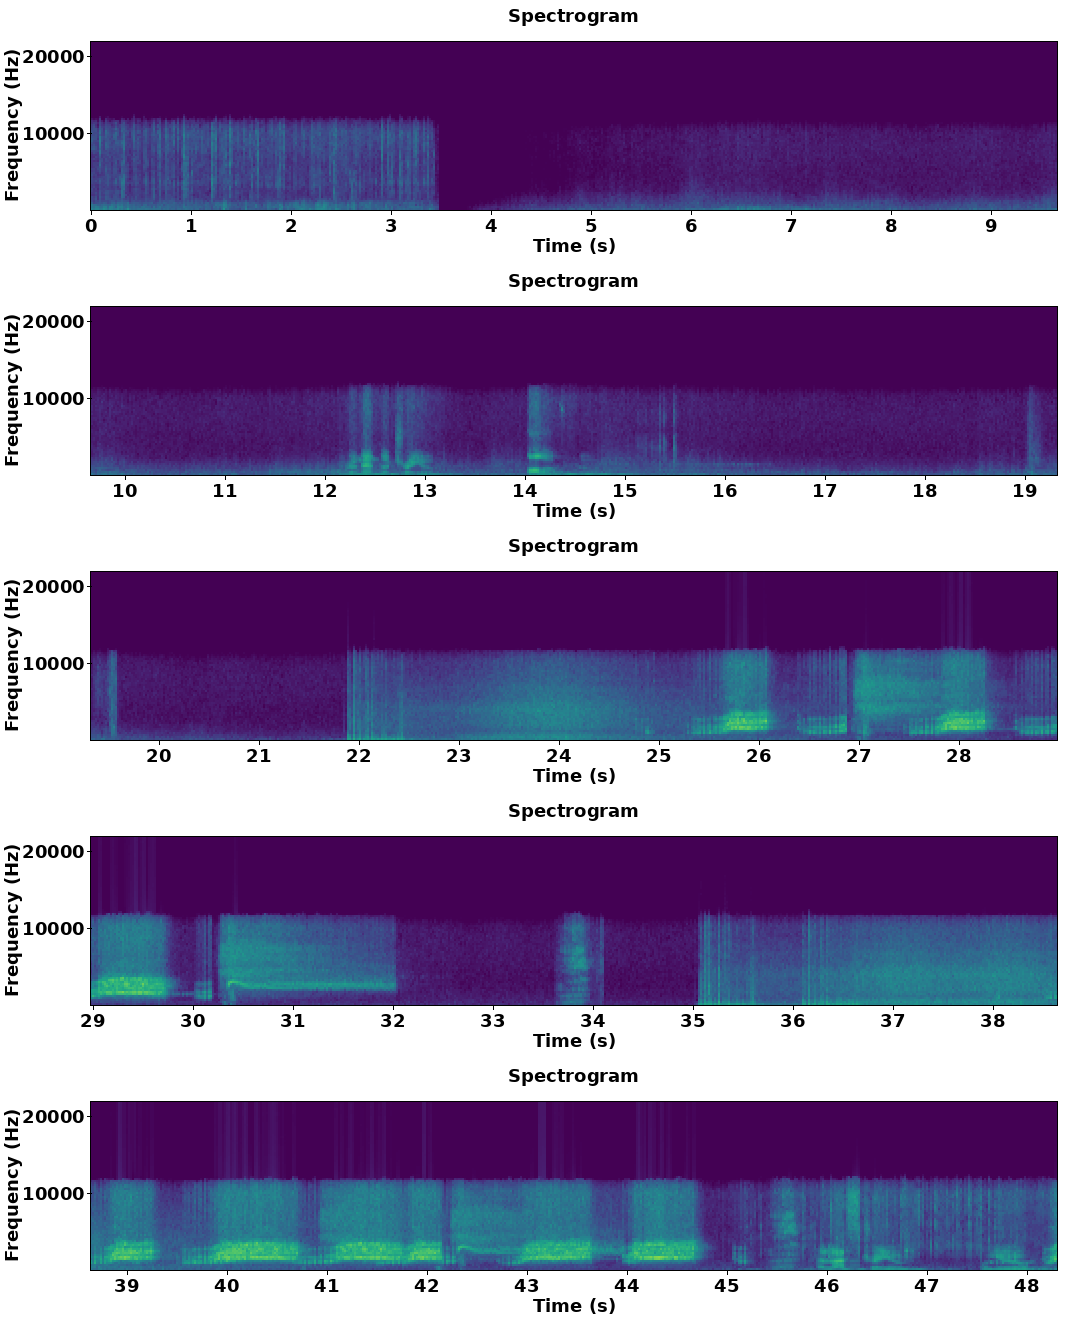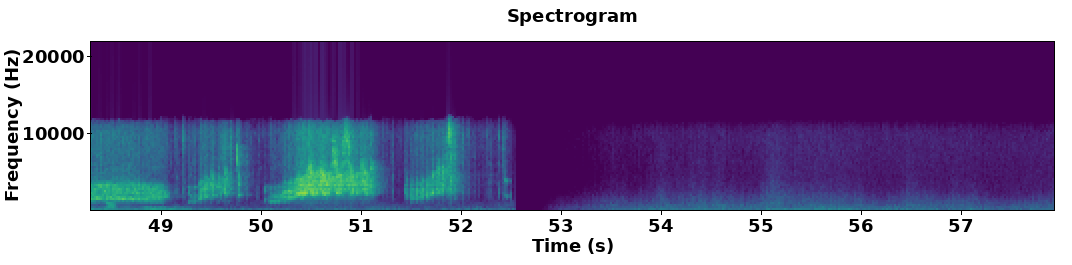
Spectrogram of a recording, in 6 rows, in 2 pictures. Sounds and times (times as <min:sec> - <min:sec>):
Outside, rural or natural: 0:00.0 - 0:57.9.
